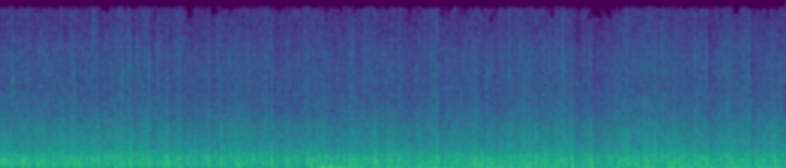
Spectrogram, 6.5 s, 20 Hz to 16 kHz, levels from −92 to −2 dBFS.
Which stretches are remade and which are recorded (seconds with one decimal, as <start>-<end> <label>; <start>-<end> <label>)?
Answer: 0.0-1.1 recorded; 1.1-6.6 remade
